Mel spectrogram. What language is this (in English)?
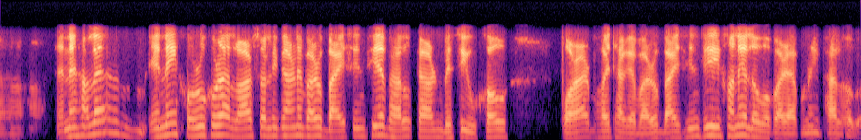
Assamese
